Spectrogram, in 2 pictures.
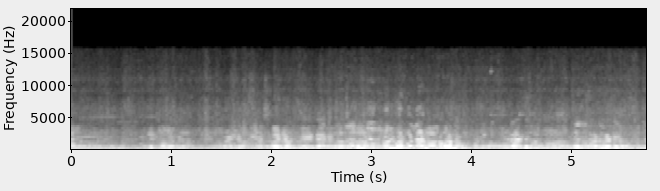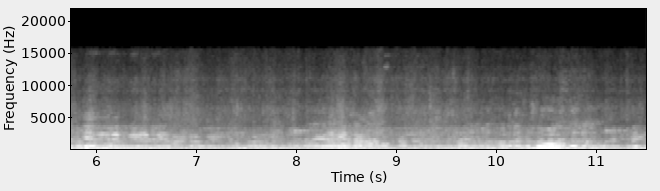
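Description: A crowd of men chatters all around, close by.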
